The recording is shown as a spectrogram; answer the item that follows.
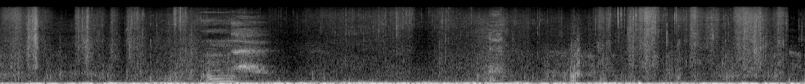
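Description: Footsteps and clothing rustle through dry grass, over a steady low wind rumble on the microphone. A short grunt comes about two seconds in.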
